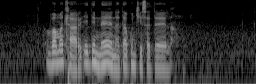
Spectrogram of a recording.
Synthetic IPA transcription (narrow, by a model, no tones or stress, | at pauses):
βamat͡ɬʰar̤iʔetinɛnatakunt͡ʃʰʼisatɛːla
